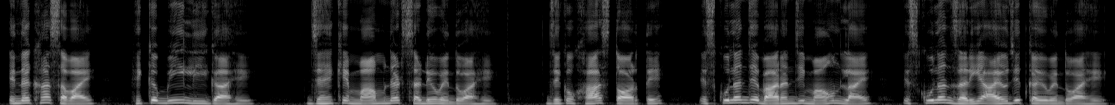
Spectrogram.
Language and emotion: Sindhi, neutral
